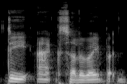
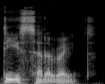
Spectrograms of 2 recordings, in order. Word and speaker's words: decelerate: noun is acceleration acceleration the opposite of accelerate is decelerate decelerate not D accelerate decelerate and here are some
